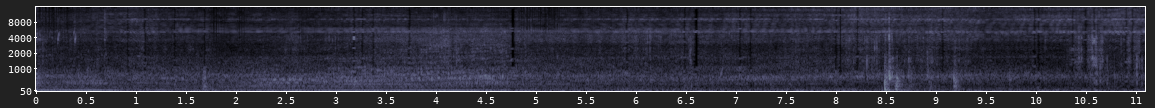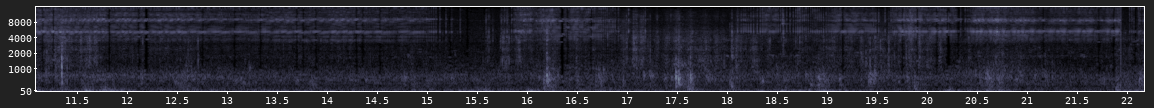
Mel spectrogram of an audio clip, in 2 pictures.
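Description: Knocks and bumps on a small fibreglass boat as someone moves about the deck, a handful of sharp knocks spread through it, over a low rumble that is strongest in the first few seconds.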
